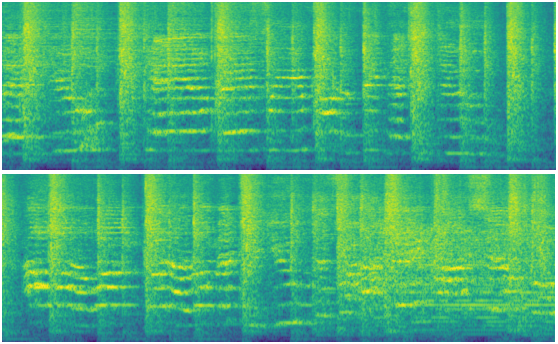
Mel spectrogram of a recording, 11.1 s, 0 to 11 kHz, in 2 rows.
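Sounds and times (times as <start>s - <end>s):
woman singing lead: 0.0s - 5.0s, 5.7s - 11.0s
drum kit with cymbals: 0.0s - 11.0s
bass guitar: 8.8s - 11.0s
electric guitars: 9.2s - 11.0s.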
